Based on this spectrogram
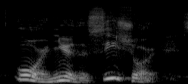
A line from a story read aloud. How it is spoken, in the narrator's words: said James eagerly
